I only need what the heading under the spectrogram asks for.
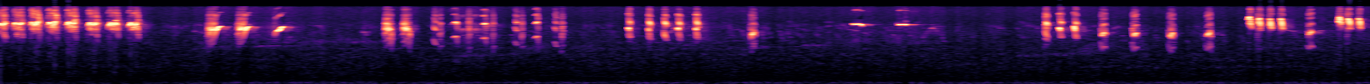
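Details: Konin song used as a lure to restart a silent konin: rapid clusters of very high chirps alternate with short pauses, some notes doubled or tripled, a few soft whistles between.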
